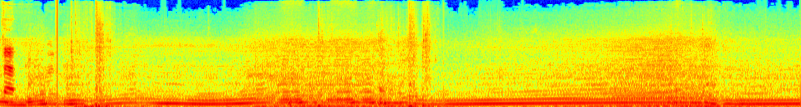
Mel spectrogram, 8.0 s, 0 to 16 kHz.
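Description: Tuned VW Bora 1.9 TDI diesel engine (raised from 110 to about 215 hp) pulling hard in a standing-start launch, heard from inside the cabin. The engine note climbs to about 5000 rpm, drops sharply at a gear change about four seconds in and again just after seven seconds, then climbs again each time.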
